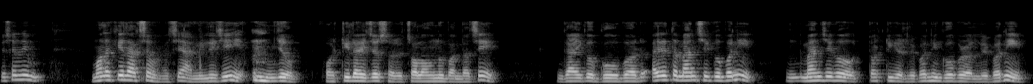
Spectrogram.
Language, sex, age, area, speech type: Nepali, male, 18-30, rural, spontaneous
